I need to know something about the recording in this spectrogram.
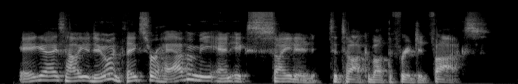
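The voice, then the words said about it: Wisconsin accent. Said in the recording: “We dig the Wisconsin accent.”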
